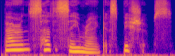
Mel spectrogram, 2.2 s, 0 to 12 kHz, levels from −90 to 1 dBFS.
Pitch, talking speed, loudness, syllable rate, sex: 235 Hz, 190 wpm, -20 LUFS, 4.2 syllables/s, female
